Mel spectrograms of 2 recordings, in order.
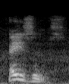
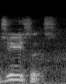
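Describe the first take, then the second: First: The name is pronounced the Spanish way. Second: The name is pronounced the English way. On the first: "And in South America, it is Jesus" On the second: "We say Jesus"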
